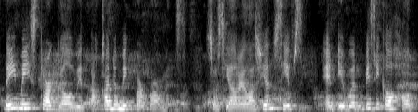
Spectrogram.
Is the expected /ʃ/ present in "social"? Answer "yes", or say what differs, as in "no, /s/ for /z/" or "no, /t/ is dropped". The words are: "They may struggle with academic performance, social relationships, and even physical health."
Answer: no, /ʃ/ is dropped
